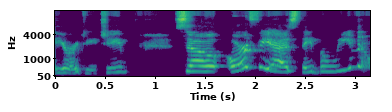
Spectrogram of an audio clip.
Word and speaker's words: Eurydice: his lover Eurydice, which there's a few different ways to say her name and I liked Eurydice's best. Eurydice is how some people say it. I feel like Eurydice is way more fun to say.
